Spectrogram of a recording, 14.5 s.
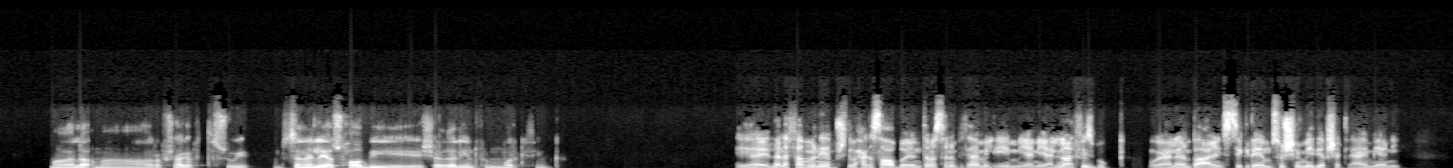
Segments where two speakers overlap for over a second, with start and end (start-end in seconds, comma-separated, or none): none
